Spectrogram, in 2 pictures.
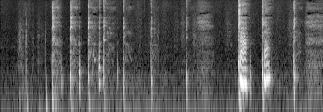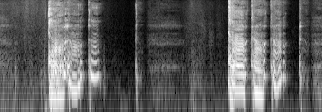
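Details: Heavy barking smoker-type cough: repeated harsh barking coughs in irregular bursts with throat clearing and snorting; person unsure whether it comes from vaping or from getting sick.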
